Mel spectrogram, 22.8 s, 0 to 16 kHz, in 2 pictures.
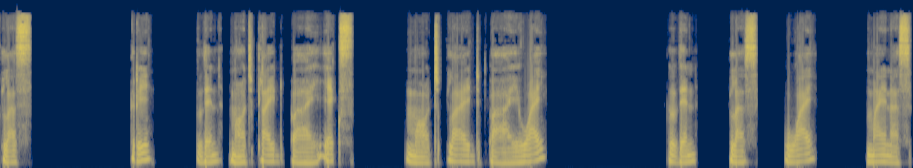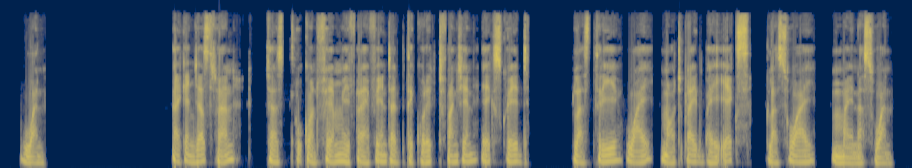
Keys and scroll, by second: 0.4 shift+=, 1.9 3, 2.5 shift+3, 4.4 x, 5.1 shift+x, 5.9 shift+8, 6.6 shift+y, 9.1 shift+=, 10.1 shift+y, 10.8 -.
